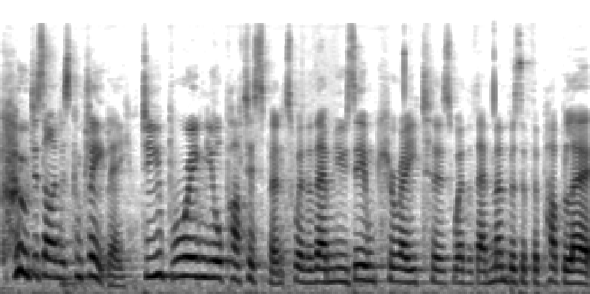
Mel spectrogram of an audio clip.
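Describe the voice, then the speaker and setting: A British-accented woman at a fairly quick clip, medium in pitch, lively in intonation, with hardly any pauses, on a very clean recording with a silent background. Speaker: academic psychologist giving a seminar talk. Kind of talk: lecture. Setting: seminar room with audience. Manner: fast; hesitant, many fillers.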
